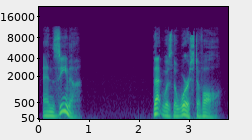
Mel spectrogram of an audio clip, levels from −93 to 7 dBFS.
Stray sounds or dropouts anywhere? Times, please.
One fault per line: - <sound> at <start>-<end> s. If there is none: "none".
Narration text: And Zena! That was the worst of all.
none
